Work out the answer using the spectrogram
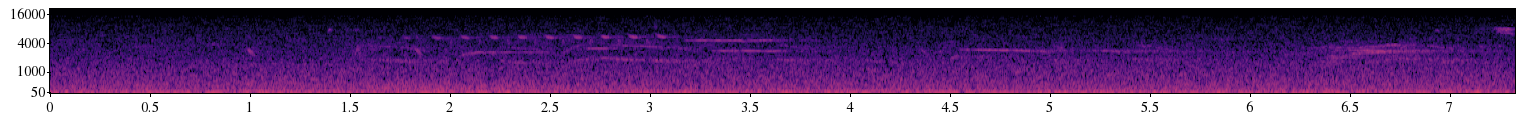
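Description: Faint outdoor ambience: distant birds calling, a quick run of about eight short notes and a few brief whistles, over a low background hiss.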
